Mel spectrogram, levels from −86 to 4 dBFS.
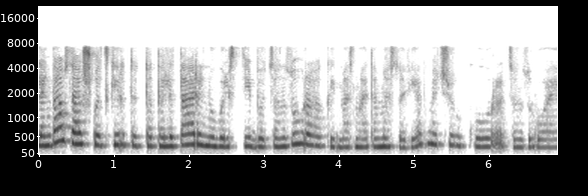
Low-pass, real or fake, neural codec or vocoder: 7.2 kHz; real; none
